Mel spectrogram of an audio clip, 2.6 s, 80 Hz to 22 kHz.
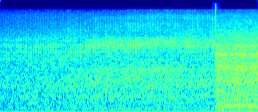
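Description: A Willys CJ2A's L134 four-cylinder engine running steadily, a loud close low-pitched idle with even pulsing rumble that shifts character abruptly near the end.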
